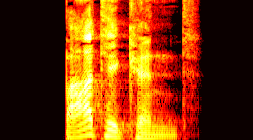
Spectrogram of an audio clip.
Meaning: present participle of batiken
- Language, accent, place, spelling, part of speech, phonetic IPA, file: German, Germany, Berlin, batikend, verb, [ˈbaːtɪkn̩t], De-batikend.ogg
